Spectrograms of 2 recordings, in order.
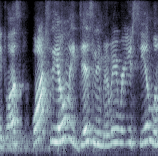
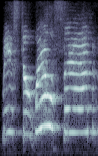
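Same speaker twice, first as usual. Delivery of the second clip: mock Dennis the Menace call; 10 semitones higher, slower than usual. Mock calling name.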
